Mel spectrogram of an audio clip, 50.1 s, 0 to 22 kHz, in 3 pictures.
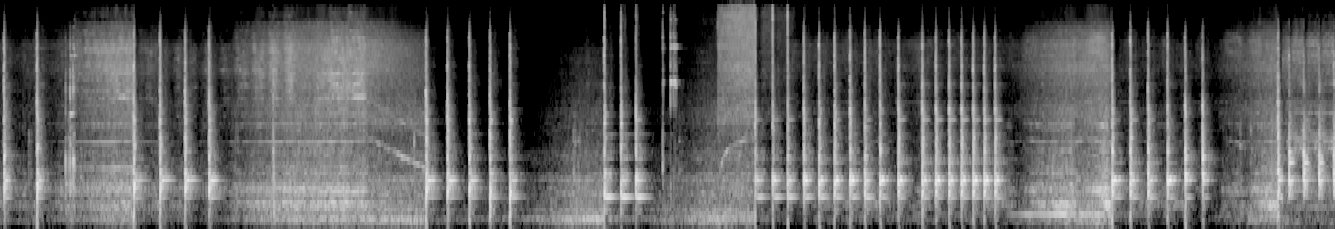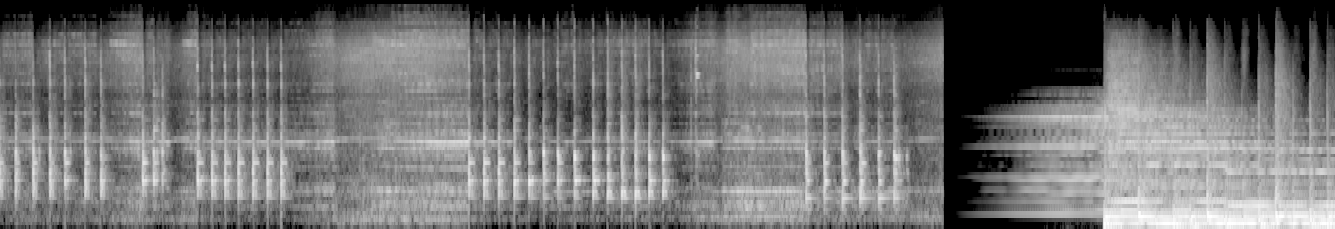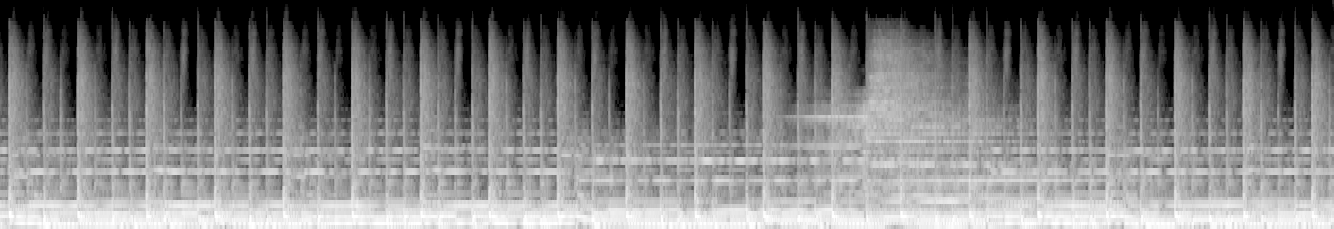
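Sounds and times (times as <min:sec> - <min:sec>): hammer striking metal: 0:00.0 - 0:03.6, 0:05.2 - 0:06.6, 0:07.5 - 0:08.6, 0:09.4 - 0:12.8, 0:13.8 - 0:15.3, 0:16.0 - 0:20.5, 0:22.4 - 0:25.7, 0:26.7 - 0:28.3.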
